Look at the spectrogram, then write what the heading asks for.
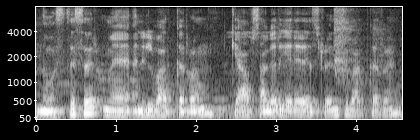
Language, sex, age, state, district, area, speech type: Hindi, male, 18-30, Madhya Pradesh, Bhopal, urban, spontaneous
